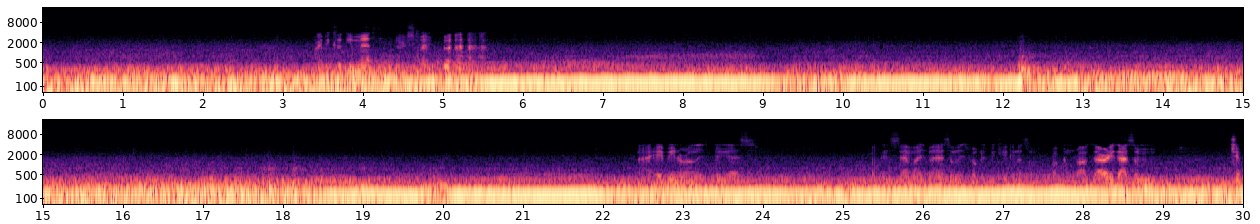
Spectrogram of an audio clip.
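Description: Fifth-generation Chevrolet Camaro's engine through Speed Engineering long-tube headers, cruising at a steady speed, heard inside the cabin as a steady low exhaust drone over road noise.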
